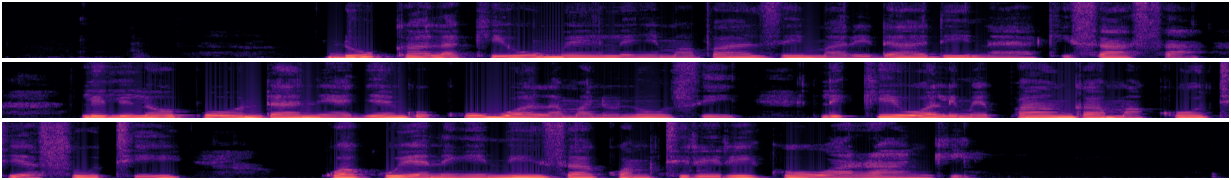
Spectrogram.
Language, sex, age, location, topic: Swahili, female, 25-35, Dar es Salaam, finance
